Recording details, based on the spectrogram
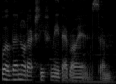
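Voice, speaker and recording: A woman's voice: extremely low pitch, huge pitch swings, normal speed, gravelly, faint music behind, full character voice. An actress playing an evasive, domineering married woman being questioned in a mystery game, guarded in manner. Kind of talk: acted dialogue in a mystery video game.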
